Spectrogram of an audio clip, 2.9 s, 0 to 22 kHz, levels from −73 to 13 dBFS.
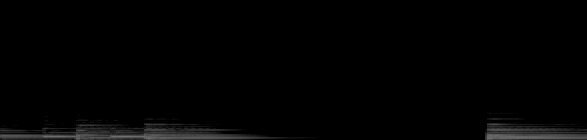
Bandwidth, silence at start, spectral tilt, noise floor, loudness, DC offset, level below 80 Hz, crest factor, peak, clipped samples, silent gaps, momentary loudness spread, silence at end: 7 kHz; 0 s; -6.5 dB/octave; under -90 dBFS; -43 LUFS; under 0.1%; -84 dBFS; 18 dB; -28 dBFS; under 0.1%; none; 11 LU; 0 s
